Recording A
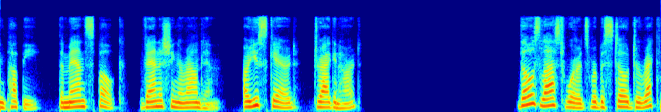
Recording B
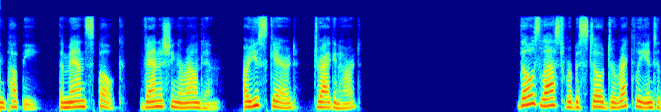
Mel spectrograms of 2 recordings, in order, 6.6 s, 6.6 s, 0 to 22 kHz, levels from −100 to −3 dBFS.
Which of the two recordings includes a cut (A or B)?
B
